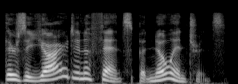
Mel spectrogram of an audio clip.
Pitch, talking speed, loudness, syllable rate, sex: 205 Hz, 225 wpm, -17 LUFS, 6.1 syllables/s, female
